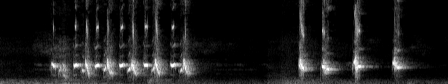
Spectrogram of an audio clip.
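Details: Yellow-vented bulbul song aimed at a rival: a quick string of about eight bright chattering notes, then four separate sharp chirps spaced roughly a third of a second apart.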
